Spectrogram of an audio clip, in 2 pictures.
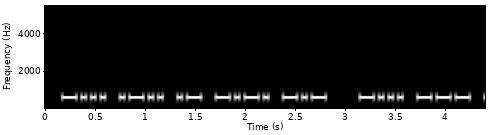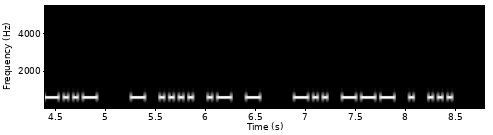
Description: Morse code, heard as a keyed tone, about 25 wpm, 600 Hz. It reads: BLACK BOX THAT DOES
